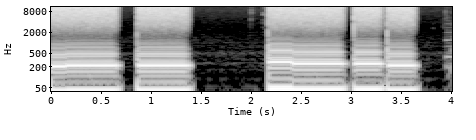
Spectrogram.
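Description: Electronic future house playback: a synth bass and chord stab in four short, loud blocks, each cut off abruptly, with a gap of under a second in the middle.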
